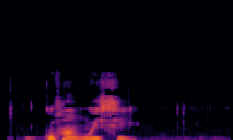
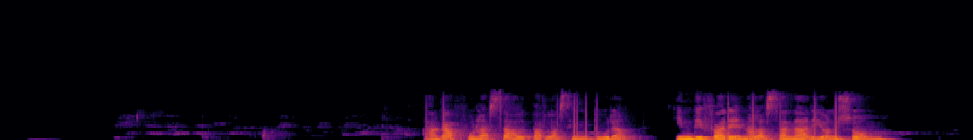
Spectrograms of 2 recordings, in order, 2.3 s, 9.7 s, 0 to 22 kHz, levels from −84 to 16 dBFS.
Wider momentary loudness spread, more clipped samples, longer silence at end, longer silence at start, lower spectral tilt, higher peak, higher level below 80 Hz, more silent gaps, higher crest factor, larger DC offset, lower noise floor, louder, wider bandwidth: about the same, 10 LU vs 12 LU; neither; first, 1 s vs 0.8 s; second, 0.25 s vs 4.25 s; second, -4 dB/octave vs -7.5 dB/octave; about the same, -6 dBFS vs -4 dBFS; second, -74 dBFS vs -58 dBFS; neither; about the same, 20 dB vs 18 dB; neither; second, -62 dBFS vs -78 dBFS; second, -23 LUFS vs -20 LUFS; first, 11 kHz vs 7.6 kHz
